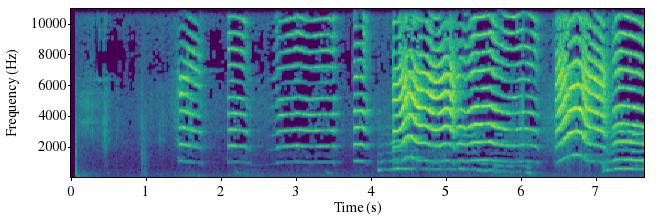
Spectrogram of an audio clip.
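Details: Siberian Husky whining after hearing her squeaky toy, seeming to think it is real; a few short high toy squeaks come first, then long quavering cries mixed with further squeaks and a woman talking in Spanish.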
